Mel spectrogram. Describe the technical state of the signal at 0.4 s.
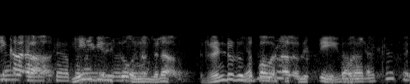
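At 0.4 s the speech sits inside a stretch of speech suppressed in double talk, running from 0.00 to 0.78 s. The level dips by up to about 15 dB across roughly half a second in total, most likely because an echo canceller mistook overlapping talk for loudspeaker echo and attenuated it. The waveform envelope shrinks in uneven chunks, and the spectrogram shows faded, patchy energy.

The whole signal also carries AMR narrowband mobile codec coloring, clearly audible as a buzzy, synthetic quality. That texture fits a mode of about 10 kbps, where the vocal-tract model is driven by a few pulses per 5 ms subframe. On a spectrogram, energy stops sharply at 3.8 kHz, leaving nothing above it.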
